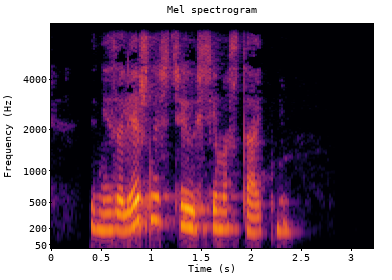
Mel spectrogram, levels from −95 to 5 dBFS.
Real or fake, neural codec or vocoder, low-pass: real; none; 7.2 kHz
